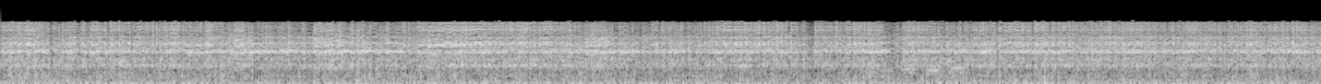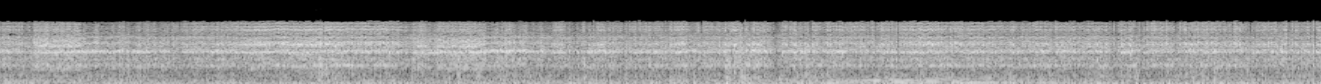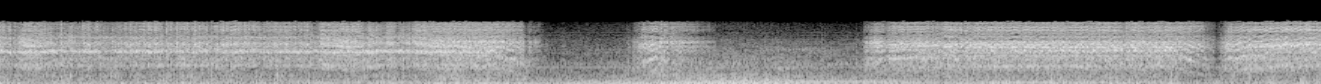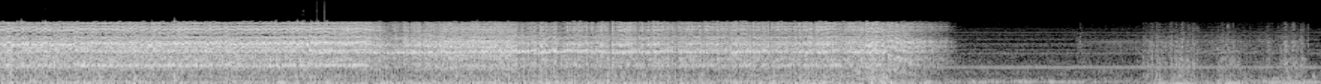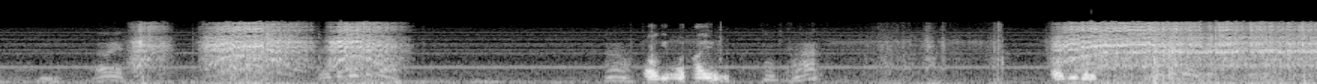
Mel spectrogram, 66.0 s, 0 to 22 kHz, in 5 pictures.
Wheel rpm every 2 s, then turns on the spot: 230, 230, 230, 230, 230, 230, 230, 230, 220, 230, 230, 230, 230, 230, 230, 200, 20, 50, 210, 150, 210, 220, 220, 230, 70, 10, 10, 50, 30, 0, 0, 40, 220.
none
